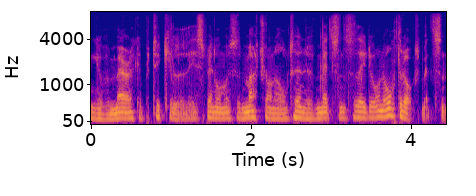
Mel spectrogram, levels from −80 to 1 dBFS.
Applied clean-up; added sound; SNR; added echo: neural mask model Resemble Enhance denoiser.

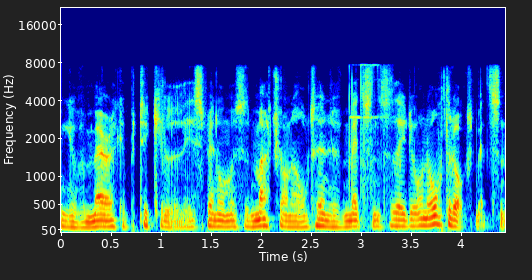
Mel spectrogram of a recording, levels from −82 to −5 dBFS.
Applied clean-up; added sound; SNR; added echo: none; Keys jangling; 17 dB; none.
